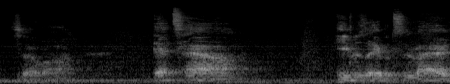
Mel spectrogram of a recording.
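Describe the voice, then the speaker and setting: A man at a fairly slow pace, with noticeable background noise and audible room echo. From US South, rural Citrus County, Florida. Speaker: oral history interviewee. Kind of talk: oral history interview.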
